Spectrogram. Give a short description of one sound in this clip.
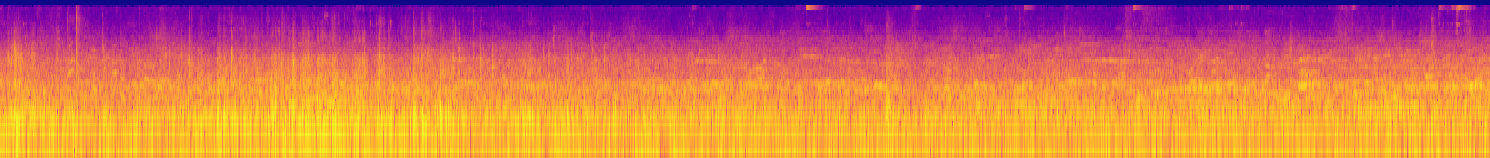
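A crowd of passers-by murmurs in the background.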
